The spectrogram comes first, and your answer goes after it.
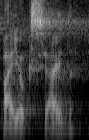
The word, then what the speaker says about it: PyO3: Which I think is pronounced pyoxide for the O3. That's my old chemistry background, maybe.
